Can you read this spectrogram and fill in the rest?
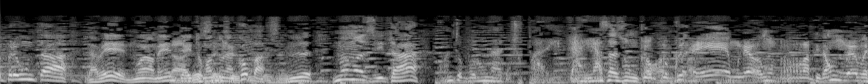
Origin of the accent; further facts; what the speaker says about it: Huaraz, Ancash, Peru; de Huaraz, Perú.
